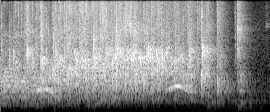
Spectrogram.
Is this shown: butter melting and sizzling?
no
